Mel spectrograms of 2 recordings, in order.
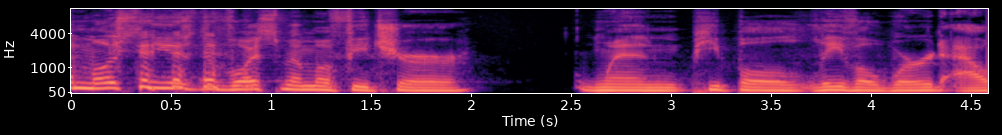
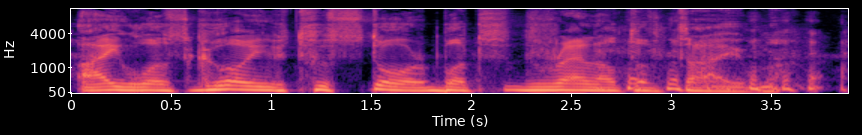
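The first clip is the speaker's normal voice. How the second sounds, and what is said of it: Thick put-on Russian accent. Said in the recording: “I read it back in a thick accent ... We can still do the Russian accent”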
